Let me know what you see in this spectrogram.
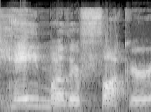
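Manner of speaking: mock indignant outburst. Retelling how an outsider acts toward city workers: imitating someone acting indignant. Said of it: "acting all indignant, being like".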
